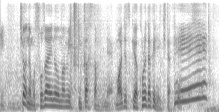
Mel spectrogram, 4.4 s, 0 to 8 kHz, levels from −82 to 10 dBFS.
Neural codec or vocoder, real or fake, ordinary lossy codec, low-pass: codec, 24 kHz, 0.9 kbps, DualCodec; fake; none; 7.2 kHz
